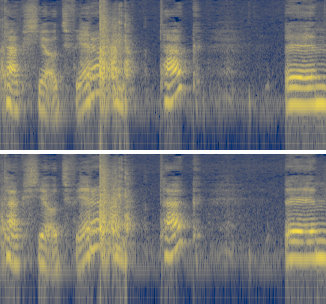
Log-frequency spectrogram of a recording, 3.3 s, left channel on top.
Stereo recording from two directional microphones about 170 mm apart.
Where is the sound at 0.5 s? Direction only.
30° left (ahead or behind).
